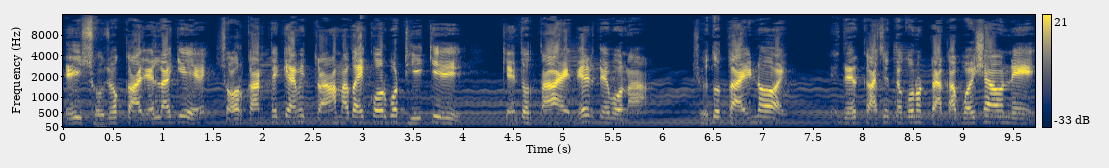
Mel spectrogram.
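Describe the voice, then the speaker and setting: A man acts out a rich village headman for a cartoon moral story, greedy and scheming. The voice sits fairly high and gloats smugly, with music clearly behind it. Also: normal speed, lightly acted. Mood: gloating, scheming. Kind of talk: animated moral story voice acting.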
